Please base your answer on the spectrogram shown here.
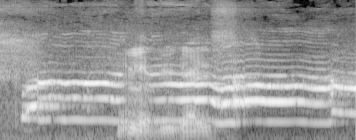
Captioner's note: screaming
